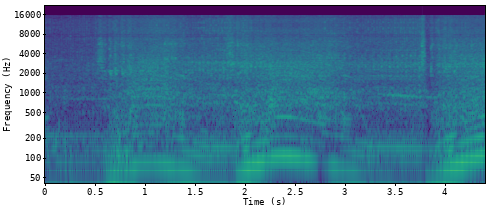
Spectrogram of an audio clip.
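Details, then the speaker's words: 2007 Honda Fit, 200,000 miles, hesitation at 60 mph, valves likely never adjusted: after one original coil was replaced, revs climb, then sag and catch repeatedly, stuttering; misfire from a failing ignition coil, next coil to be swapped. "good yeah stutter stutter stutter stter stter take take it off and try the second one maybe"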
